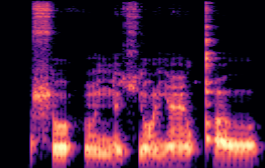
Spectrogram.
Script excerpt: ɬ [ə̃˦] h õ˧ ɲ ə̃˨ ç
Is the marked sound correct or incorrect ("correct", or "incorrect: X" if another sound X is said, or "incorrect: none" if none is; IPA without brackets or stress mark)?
incorrect: ɔ̃˦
